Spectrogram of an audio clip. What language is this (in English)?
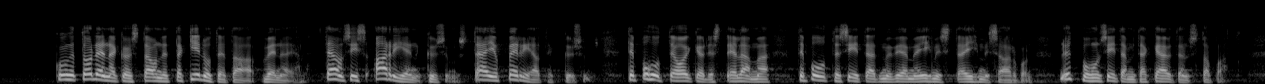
Finnish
